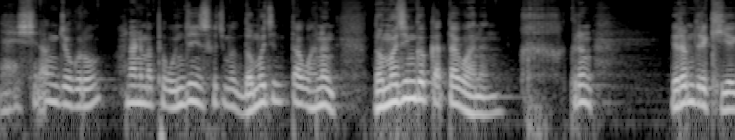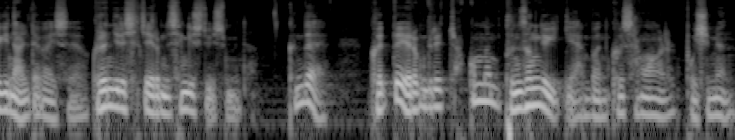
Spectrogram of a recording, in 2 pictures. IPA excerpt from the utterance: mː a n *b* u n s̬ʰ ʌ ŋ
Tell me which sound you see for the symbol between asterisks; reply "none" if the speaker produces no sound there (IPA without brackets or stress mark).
p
